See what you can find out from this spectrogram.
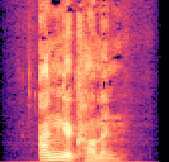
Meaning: past participle of ankommen
- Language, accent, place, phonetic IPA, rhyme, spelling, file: German, Germany, Berlin, [ˈanɡəˌkɔmən], -anɡəkɔmən, angekommen, De-angekommen.ogg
